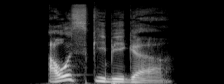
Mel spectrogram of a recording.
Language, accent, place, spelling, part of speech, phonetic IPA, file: German, Germany, Berlin, ausgiebiger, adjective, [ˈaʊ̯sɡiːbɪɡɐ], De-ausgiebiger.ogg
- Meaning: inflection of ausgiebig: 1. strong/mixed nominative masculine singular 2. strong genitive/dative feminine singular 3. strong genitive plural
